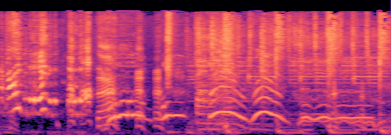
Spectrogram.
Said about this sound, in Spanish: Nos está causando muchos males esta plaga de pavos reales.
